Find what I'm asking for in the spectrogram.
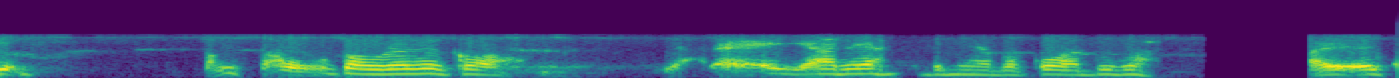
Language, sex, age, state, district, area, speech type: Manipuri, female, 60+, Manipur, Senapati, rural, conversation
